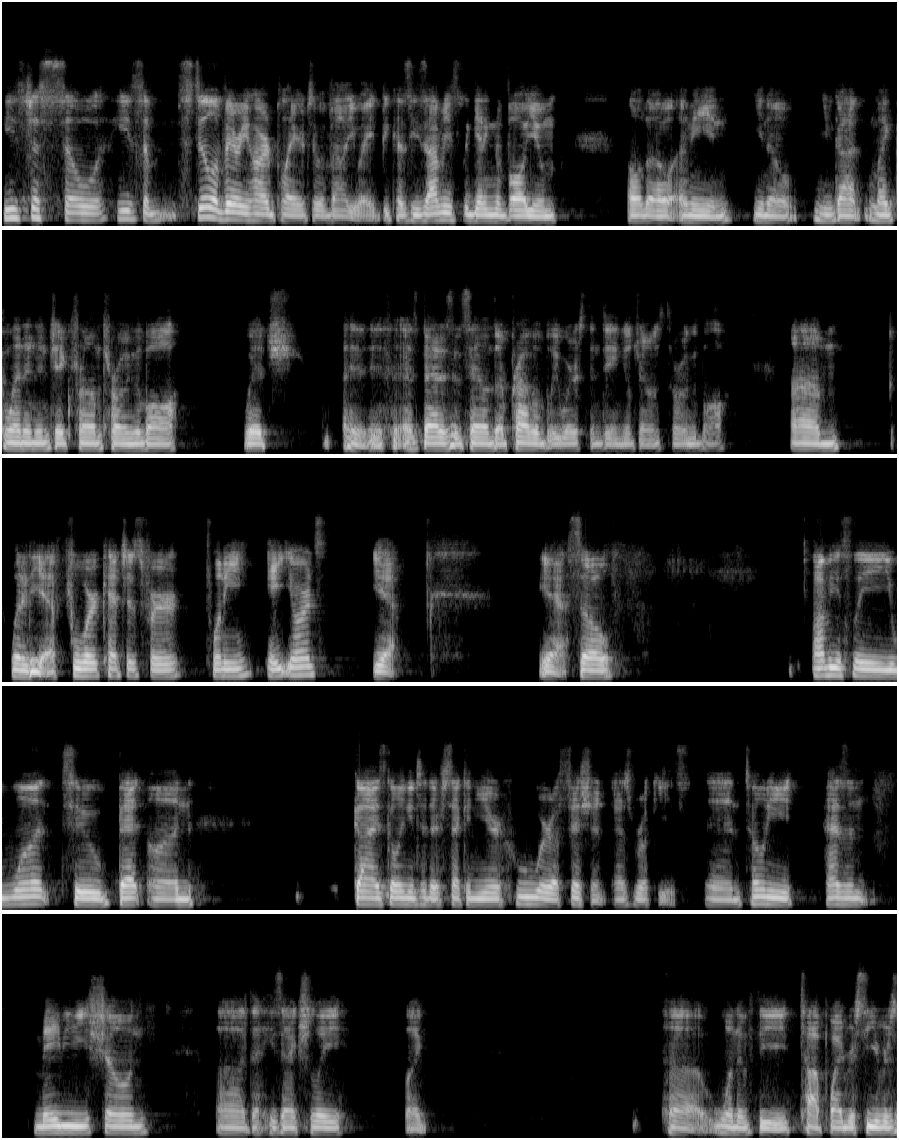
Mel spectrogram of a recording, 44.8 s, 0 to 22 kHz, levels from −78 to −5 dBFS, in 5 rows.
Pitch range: 100-120 Hz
